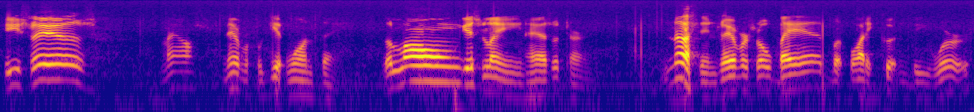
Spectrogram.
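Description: An actor playing a folksy old bullfrog who drawls homespun sayings, in 1940s radio acting. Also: male voice, mid-range voice, animated, measured pace, no echo, lightly acted, poor audio. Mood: grave. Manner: rural drawl, says ain't and reckon.

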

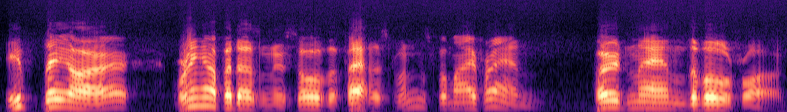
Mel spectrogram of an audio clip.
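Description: An actor playing a genial, formal American president in 1940s radio acting. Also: male voice, a little high, animated, moderate pace, bright, forceful tone, no room sound, poor audio. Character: genial male US president, fatherly.

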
